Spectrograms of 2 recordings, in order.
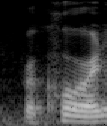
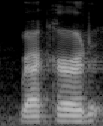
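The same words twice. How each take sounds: First: The stress is on the second syllable. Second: The stress is on the first syllable. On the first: It is a verb. "record is weak strong" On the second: It is a noun. "record is strong weak"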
